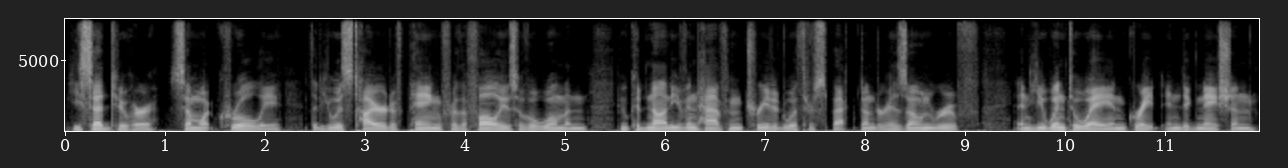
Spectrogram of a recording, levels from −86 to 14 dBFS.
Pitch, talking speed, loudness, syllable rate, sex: 125 Hz, 190 wpm, -19 LUFS, 4.8 syllables/s, male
